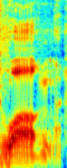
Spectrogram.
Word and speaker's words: Wang: to hear George say it's Wong rhymes with schlong okay hello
